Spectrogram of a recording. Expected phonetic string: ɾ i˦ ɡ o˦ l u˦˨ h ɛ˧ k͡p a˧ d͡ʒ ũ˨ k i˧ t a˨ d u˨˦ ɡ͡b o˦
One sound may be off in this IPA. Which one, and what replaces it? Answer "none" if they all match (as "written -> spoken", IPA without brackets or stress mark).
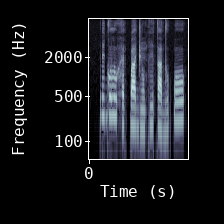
ɡ͡b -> k͡p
